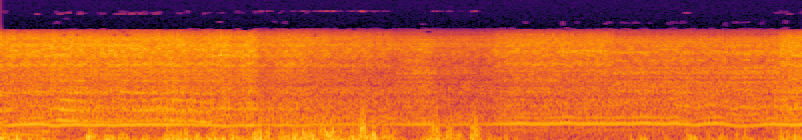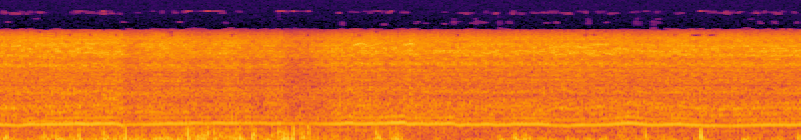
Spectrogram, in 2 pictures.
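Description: Parrot Anafi quadcopter hovering, its propellers giving a steady whine that wavers slightly in pitch as it holds against strong wind. Gusty wind rumble on the microphone is the loudest sound and eases off for a couple of seconds midway.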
